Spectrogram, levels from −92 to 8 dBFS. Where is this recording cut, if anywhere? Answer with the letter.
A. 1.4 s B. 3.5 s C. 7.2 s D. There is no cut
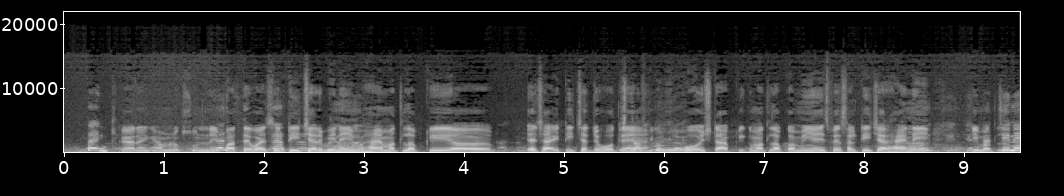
D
